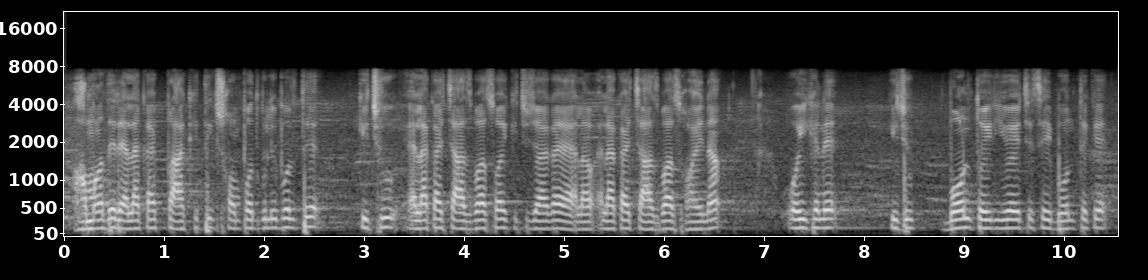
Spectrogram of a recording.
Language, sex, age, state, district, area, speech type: Bengali, male, 60+, West Bengal, Purba Bardhaman, urban, spontaneous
